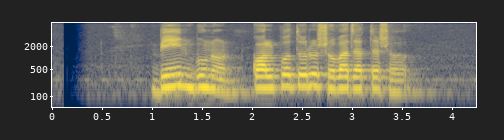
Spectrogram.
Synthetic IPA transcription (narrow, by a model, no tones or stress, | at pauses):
benbunonkɔlpot̪oɾuʃobʱad͡ʑat̪ːɾaʃɔɦo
